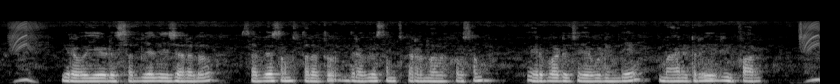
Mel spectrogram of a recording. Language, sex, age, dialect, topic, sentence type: Telugu, male, 25-30, Central/Coastal, banking, statement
